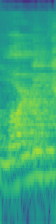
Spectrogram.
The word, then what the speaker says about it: morning: Morning ऐसे लिखा है MAW, तो मॉर्निंग की जगह जैसे MORNING लोग O का ज़्यादा यूज़ करते हैं, पर O नहीं होता, ये AW का साउंड होता है.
